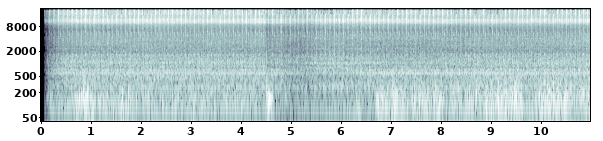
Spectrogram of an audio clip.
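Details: Honda Pop 110i motorcycle engine noise: a fast, light, sewing-machine chatter of about four per second rides over the idle, loose in rhythm; the source is not pinned down.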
